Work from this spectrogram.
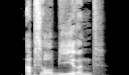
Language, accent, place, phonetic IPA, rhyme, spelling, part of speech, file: German, Germany, Berlin, [apzɔʁˈbiːʁənt], -iːʁənt, absorbierend, verb, De-absorbierend.ogg
- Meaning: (verb) present participle of absorbieren; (adjective) absorbing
